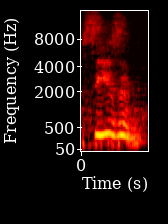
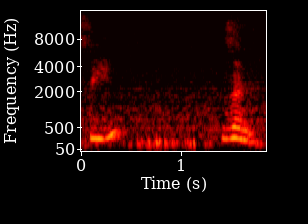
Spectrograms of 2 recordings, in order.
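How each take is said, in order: First: Said in the usual way. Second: "Season" softly in two widely spaced beats, sea, zen; split into syllables. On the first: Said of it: "we may take another example". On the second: Shown as a demonstration. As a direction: softly break "Season" in the middle with a long pause. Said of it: "How will we pronounce it?".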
